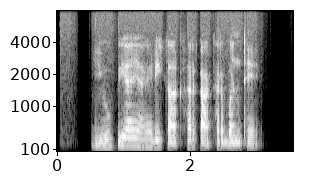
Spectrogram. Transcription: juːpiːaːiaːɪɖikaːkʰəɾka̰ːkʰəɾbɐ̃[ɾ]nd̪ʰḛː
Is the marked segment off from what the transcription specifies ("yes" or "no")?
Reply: yes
